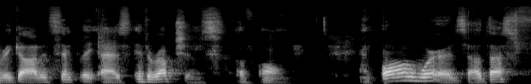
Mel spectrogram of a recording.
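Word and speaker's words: AUM: You start in the back of the mouth, ah. And then oo, you fill the mouth. And closes at the mouth.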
